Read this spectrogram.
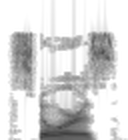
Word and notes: stores: British English

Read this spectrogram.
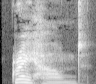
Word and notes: greyhound: British English

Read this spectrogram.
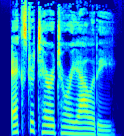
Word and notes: extraterritoriality: American English

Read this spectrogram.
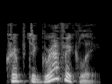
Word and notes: cryptographically: British English

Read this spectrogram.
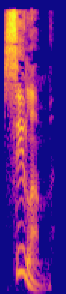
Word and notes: celom: British English

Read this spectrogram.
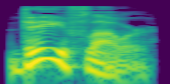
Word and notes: dayflower: British English

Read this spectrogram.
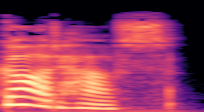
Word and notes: guardhouse: British English

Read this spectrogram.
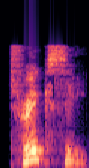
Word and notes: tricksy: British English

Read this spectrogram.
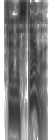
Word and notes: fenestella: British English

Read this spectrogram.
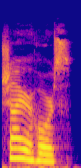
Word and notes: shire horse: American English

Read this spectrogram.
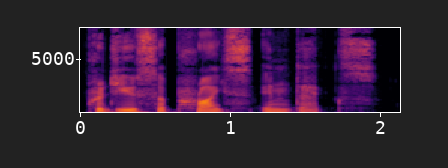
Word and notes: producer price index: British English

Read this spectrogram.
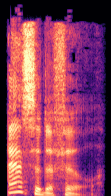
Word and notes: acidophil: British English

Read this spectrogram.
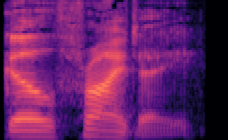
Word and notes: girl friday: British English

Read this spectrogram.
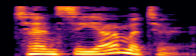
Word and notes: tensiometer: British English

